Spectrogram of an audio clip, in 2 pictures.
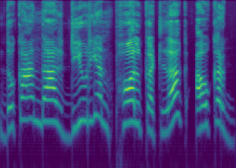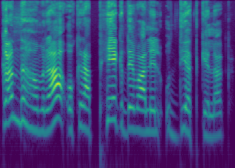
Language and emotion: Maithili, disgusted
